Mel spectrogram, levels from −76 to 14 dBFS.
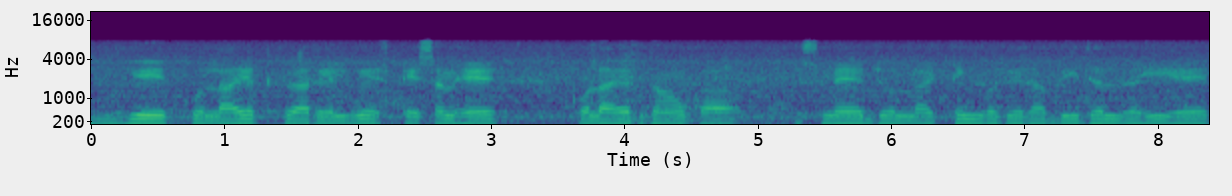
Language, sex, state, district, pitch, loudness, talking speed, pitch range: Hindi, male, Rajasthan, Bikaner, 130 Hz, -21 LUFS, 120 wpm, 130-135 Hz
